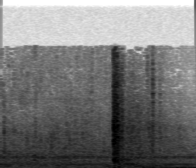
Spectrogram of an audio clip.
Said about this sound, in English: She doesn't know it yet, but that was a gunshot. It missed its target, but the second one won't.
